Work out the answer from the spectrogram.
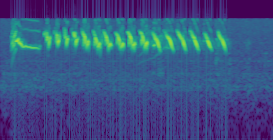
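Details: Hybrid of goldfinch and canary, yellow isabel, heard in a winter field: a loud rising whistle opens a rapid, steady trill of about fifteen crisp repeated high notes, lasting about two seconds.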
